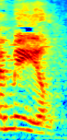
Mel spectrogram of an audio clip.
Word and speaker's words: Emile: How do you pronounce that? It's Emile.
